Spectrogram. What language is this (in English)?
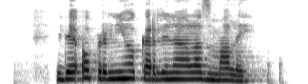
Czech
